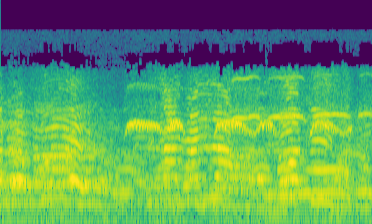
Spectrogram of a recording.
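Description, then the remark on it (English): A large crowd at an opposition rally in Kenya shouts and chants in unison to express outrage, many voices rising and falling in loud, rhythmic bursts with an angry, agitated edge, continuous throughout. “Sometimes it's to express outrage, like at this opposition rally in Kenya earlier this year.”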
